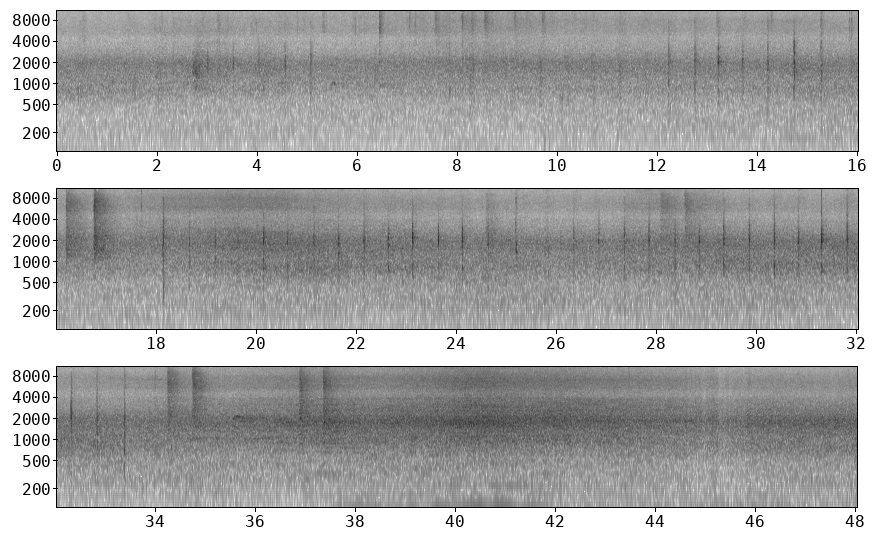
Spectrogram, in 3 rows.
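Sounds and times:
traffic: 0.0s - 48.0s
footsteps clicking: 2.0s - 35.2s.

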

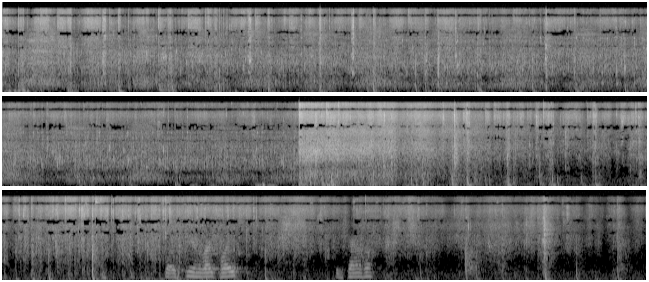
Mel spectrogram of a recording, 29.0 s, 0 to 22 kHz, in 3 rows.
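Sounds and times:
skis sliding over snow: 0.0s - 12.0s, 13.4s - 27.6s.

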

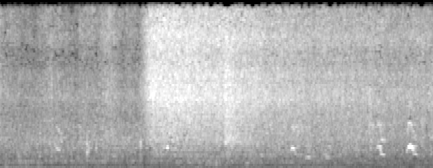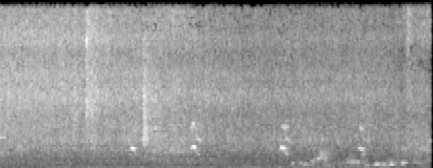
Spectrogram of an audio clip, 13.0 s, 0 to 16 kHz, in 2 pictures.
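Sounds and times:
steady background hiss: 0.0s - 13.0s
faint bird chirps: 3.8s - 6.9s, 7.8s - 10.0s, 10.6s - 13.0s.

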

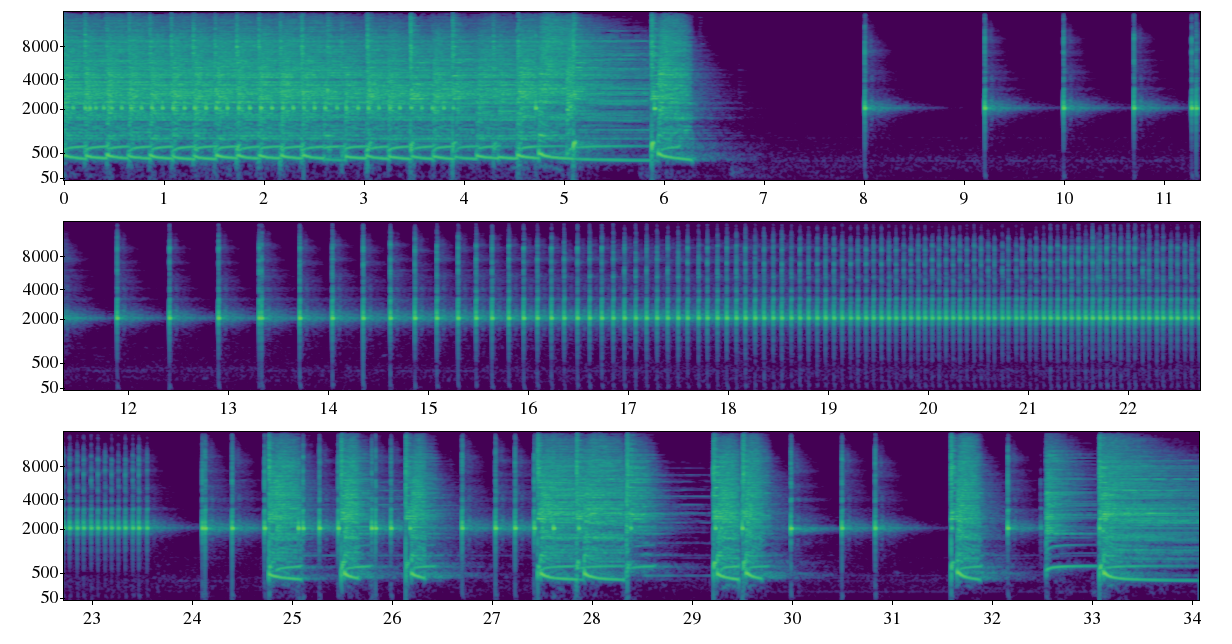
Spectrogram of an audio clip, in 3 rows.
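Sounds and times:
woodblock strikes: 0.0s - 6.4s, 8.0s - 8.5s, 9.2s - 34.0s.

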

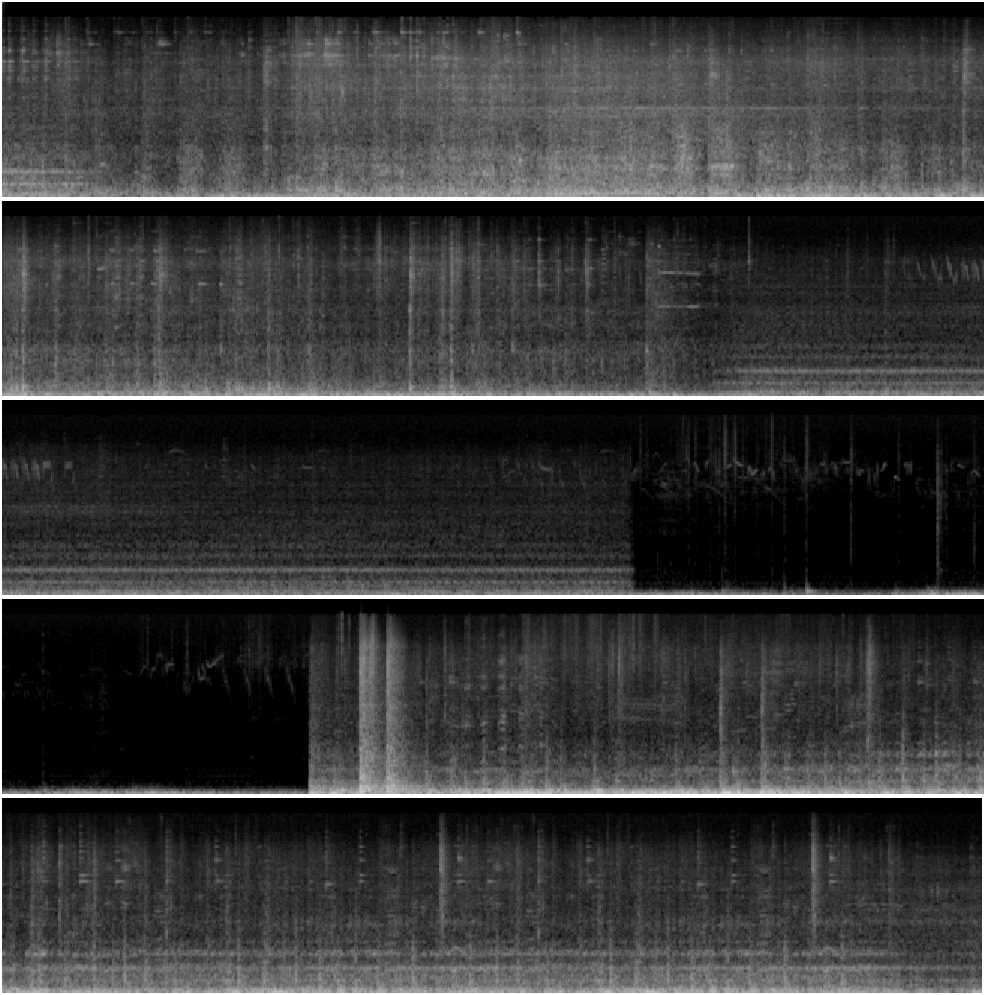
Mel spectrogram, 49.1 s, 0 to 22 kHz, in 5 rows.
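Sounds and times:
train steady hum: 0.0s - 26.0s, 32.5s - 49.0s
train wheels rumbling clatter: 0.0s - 26.0s, 32.6s - 49.0s.

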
